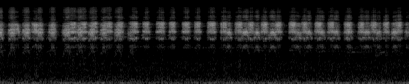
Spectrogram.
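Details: Baby wrens begging from hunger, recorded on 13 June 2011. A continuous, fast, high-pitched chatter of shrill chirps pours out at about four notes per second with hardly a break.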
